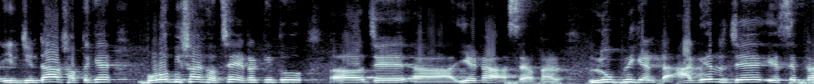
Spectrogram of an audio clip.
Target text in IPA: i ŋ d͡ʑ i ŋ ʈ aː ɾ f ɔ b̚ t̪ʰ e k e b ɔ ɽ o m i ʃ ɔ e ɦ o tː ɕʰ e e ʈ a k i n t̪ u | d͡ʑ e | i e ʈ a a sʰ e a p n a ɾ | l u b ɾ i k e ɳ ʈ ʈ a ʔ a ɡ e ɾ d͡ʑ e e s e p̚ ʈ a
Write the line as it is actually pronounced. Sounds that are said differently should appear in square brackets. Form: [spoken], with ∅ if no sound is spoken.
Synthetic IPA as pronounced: i [n] d͡ʑ i [n] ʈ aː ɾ [ʃ] ɔ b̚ t̪ʰ e k e b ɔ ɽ o [b] i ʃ ɔ e ɦ o tː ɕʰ e e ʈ a k i n t̪ u | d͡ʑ e | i e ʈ a a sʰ e a p n a ɾ | l u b ɾ i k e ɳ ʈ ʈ a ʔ a ɡ e ɾ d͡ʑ e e s e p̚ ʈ a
